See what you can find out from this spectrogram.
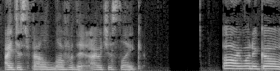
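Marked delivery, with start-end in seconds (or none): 3.0-3.8 higher, louder burst of wanting; an eager, retold "oh" moment; eager longing. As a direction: quote your own eager reaction. Retelling her own eager reaction.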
